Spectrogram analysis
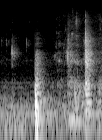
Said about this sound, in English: Sorry, guys. Gotta stay hydrated. I drink a lot of water.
